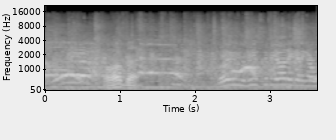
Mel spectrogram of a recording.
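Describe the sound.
A crowd gives a loud, sustained ovation for a former Movie Trivia Schmodown champion as he is introduced: steady applause mixed with cheering and whooping voices that rise and fall throughout.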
